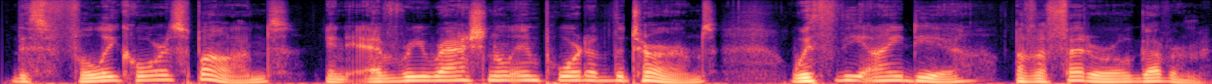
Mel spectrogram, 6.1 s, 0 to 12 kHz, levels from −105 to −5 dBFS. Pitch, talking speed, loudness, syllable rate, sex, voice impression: 135 Hz, 170 wpm, -19 LUFS, 5.6 syllables/s, male, masculine, very adult-like, slightly thick, fluent, cool, slightly intellectual, slightly friendly, slightly kind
